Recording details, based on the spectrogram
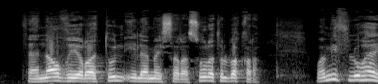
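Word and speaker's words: فنظرة: كلمة فناظرة، بعض الناس يقول فناظرة ويسكن الظاء والظاء مكسورة، فناظرة إلى ميسرة، سورة البقرة.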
